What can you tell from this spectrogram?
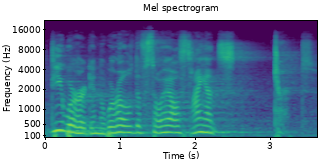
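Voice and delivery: hushed whisper, as if naming a taboo; stage whisper for dramatic effect; conspiratorial whisper. Shown as a demonstration. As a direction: lean in and whisper the forbidden word. Building up to the forbidden word.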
